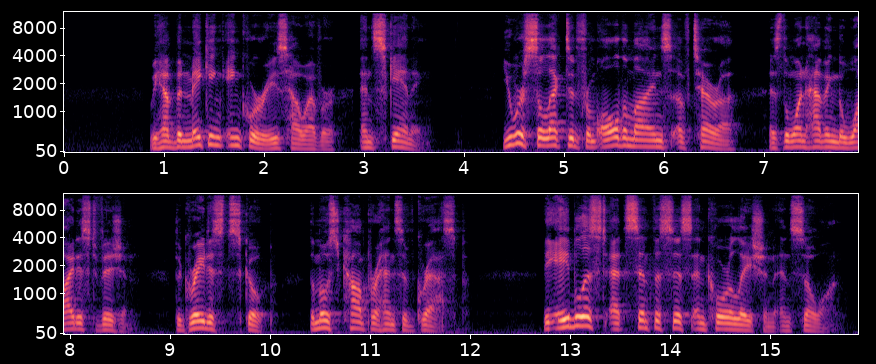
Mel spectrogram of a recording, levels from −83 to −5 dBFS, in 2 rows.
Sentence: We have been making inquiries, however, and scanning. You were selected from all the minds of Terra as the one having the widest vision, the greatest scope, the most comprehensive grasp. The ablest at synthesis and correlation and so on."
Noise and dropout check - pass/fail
pass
